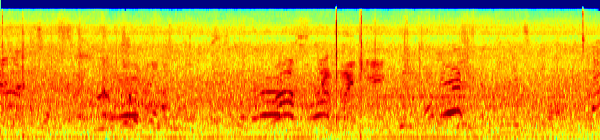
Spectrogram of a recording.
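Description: Indistinct, distant voices of people calling out around an outdoor soccer field, short scattered shouts with no clear words, over a steady low hum.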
